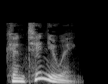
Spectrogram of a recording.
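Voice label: "continuing", British English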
